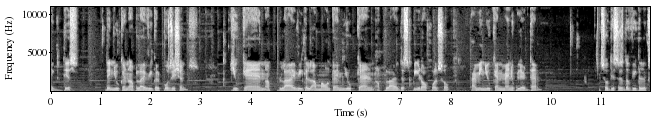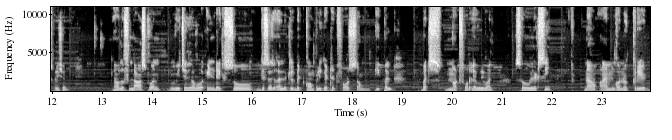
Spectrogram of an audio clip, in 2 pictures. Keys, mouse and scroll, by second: 1.0 click, 1.8 space, 4.1-5.7 drag, 5.7 space, 8.7 ctrl+z, 10.4 click, 12.8 click, 19.5 click, 23.0-23.9 shift+drag.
